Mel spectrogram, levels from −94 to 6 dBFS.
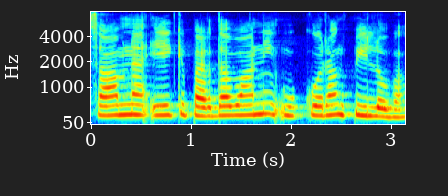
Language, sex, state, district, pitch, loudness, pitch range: Bhojpuri, female, Bihar, East Champaran, 250 Hz, -13 LUFS, 240-265 Hz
